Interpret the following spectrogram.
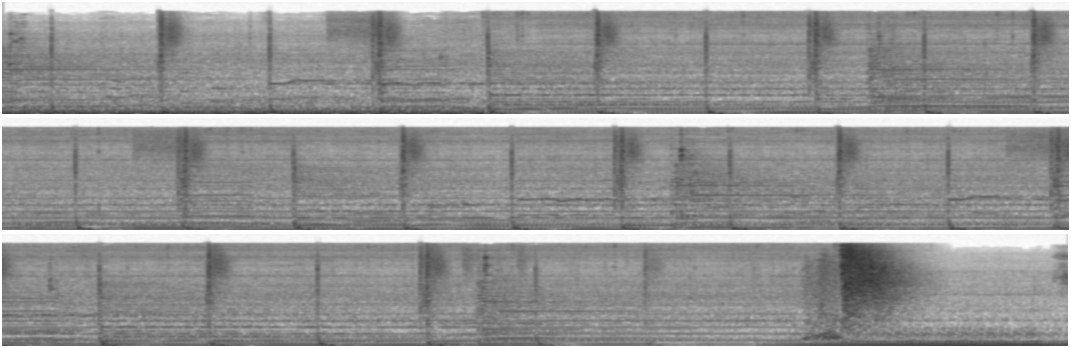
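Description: Background music with a steady beat. About a second before the end it gives way to a swoosh, and the steady hum of a subcompact tractor's diesel engine comes back.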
